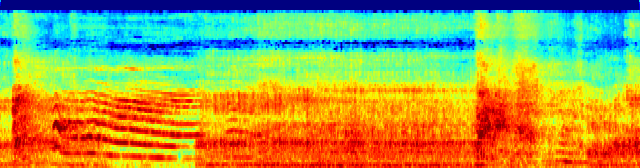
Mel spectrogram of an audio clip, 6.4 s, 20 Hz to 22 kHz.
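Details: Father and son wolves, 44% and 56% wolf, growl-playing on 1 August 2018 as the father shows dominance; a strained, falling whine-snarl opens, followed by steady low growling and a sharp snapping burst.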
